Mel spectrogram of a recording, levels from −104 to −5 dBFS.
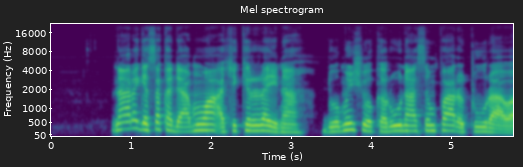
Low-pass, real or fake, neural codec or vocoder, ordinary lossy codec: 19.8 kHz; real; none; none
